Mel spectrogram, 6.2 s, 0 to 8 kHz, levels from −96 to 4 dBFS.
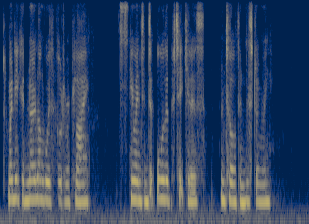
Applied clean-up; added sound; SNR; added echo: neural diffusion model UNIVERSE++.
